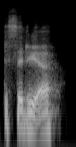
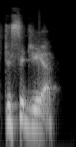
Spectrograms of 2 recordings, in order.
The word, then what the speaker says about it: Dissidia: He said it wrong. It's Dissidia. – Yeah, it's Dissidia. – I hate that. – Yeah. Oh no, it's absolutely awful. But it's the final it's Final Fantasy naming conventions.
